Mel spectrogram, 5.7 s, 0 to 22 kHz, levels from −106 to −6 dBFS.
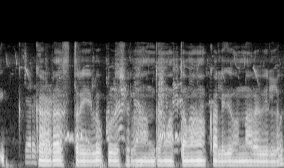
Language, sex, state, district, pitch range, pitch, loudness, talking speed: Telugu, male, Andhra Pradesh, Sri Satya Sai, 85-95 Hz, 90 Hz, -19 LUFS, 95 wpm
